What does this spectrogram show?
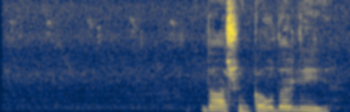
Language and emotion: Russian, sad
